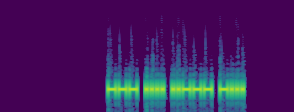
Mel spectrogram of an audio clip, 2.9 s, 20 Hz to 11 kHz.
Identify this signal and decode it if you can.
Morse code, heard as a keyed tone, about 46 wpm, 700 Hz. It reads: OH2B
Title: DXCC-100 Call Signs - 4 Characters - Repeated 3x - 45wpm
